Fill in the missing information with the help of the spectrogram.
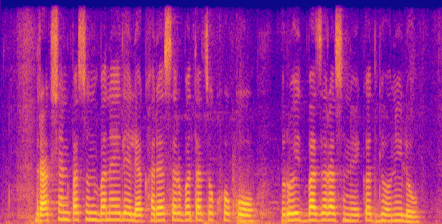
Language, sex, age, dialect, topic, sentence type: Marathi, female, 25-30, Southern Konkan, agriculture, statement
